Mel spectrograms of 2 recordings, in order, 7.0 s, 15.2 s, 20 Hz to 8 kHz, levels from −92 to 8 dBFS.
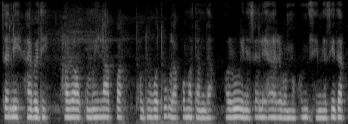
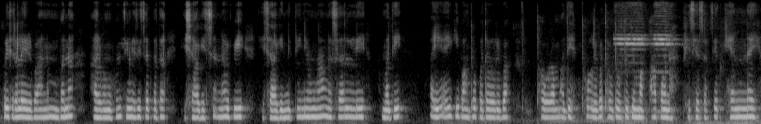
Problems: low volume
